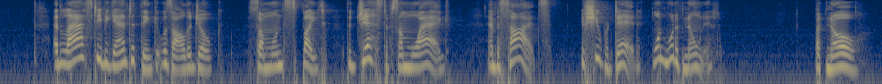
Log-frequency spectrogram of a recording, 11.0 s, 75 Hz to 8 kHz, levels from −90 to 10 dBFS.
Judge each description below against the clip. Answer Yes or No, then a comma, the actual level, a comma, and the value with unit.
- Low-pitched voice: No, high, 205 Hz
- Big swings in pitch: No, average, 4.7 semitones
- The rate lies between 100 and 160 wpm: No, average, 170 wpm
